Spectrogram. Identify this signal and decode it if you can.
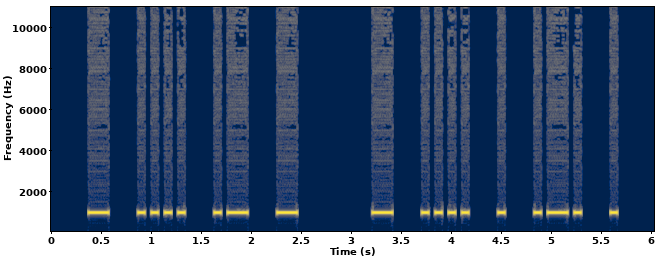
Morse code, heard as a keyed tone, about 18 wpm, spaced as for 15 wpm, 1000 Hz. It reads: THAT THERE
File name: qotdfiles / 15wpm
